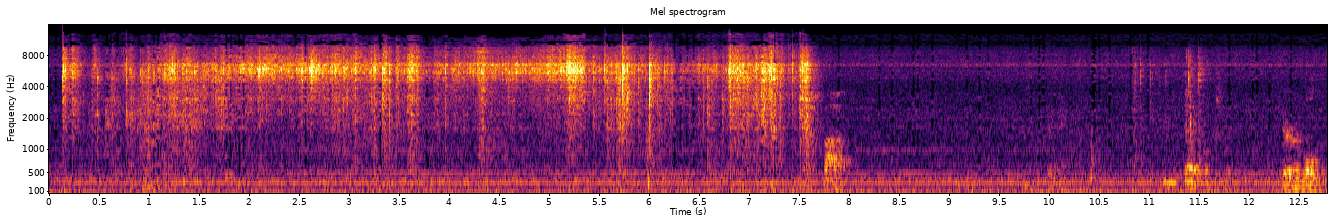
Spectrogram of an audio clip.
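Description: TIG welding arc on aluminum, a crackling hiss for about seven and a half seconds that then stops abruptly.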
